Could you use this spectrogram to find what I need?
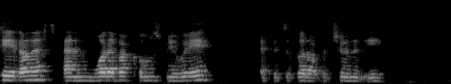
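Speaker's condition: No condition

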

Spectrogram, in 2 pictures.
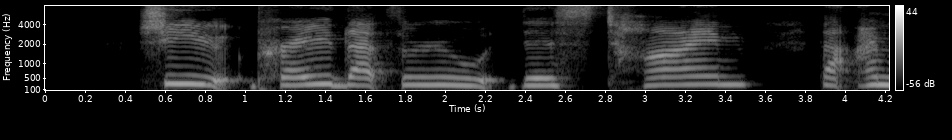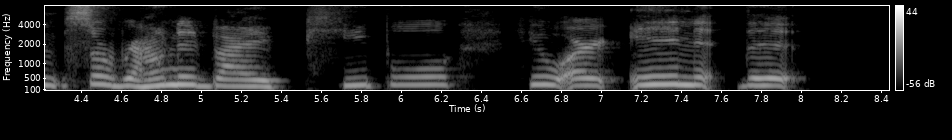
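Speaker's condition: Stuttering; fear of speaking in front of groups, school accommodations for presenting projects, found national stuttering association; stumbles on own name, now stutters freely without guarding speech; prolonged sounds

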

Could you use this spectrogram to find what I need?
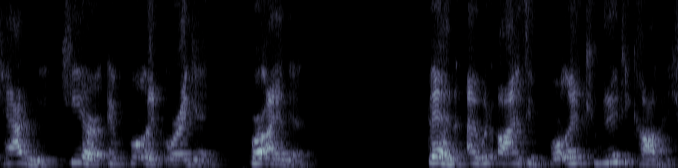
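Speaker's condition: Down syndrome

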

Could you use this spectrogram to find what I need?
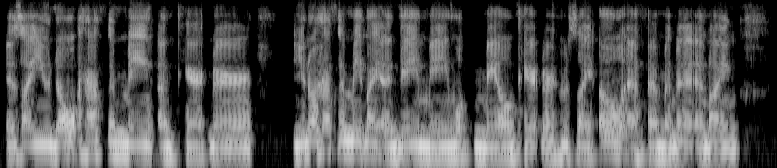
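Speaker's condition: Cleft palate; congenital cleft palate, present from birth; voice pretty nasal, altered vocal tonality, sometimes monotone quality, lowering pitch does not help

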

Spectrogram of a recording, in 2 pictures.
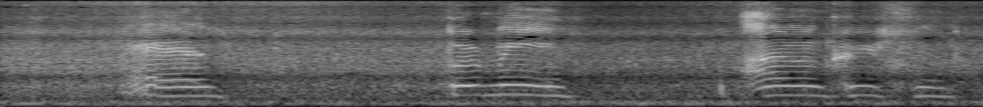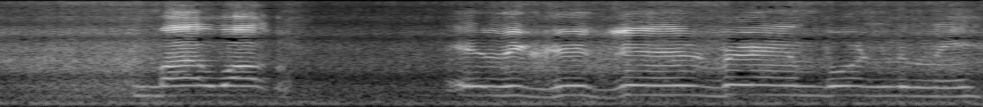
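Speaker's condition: Cerebral palsy; electric wheelchair since age 6

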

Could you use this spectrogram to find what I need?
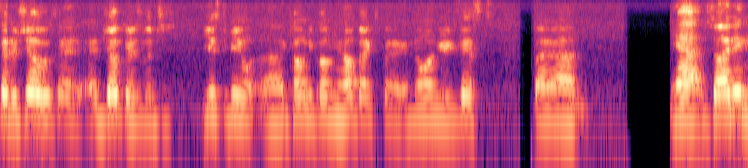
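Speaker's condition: Quadriplegic cerebral palsy; wheelchair user

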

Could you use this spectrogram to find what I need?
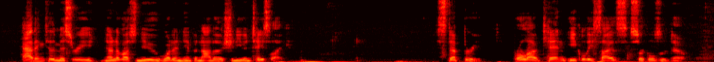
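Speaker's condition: No condition

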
